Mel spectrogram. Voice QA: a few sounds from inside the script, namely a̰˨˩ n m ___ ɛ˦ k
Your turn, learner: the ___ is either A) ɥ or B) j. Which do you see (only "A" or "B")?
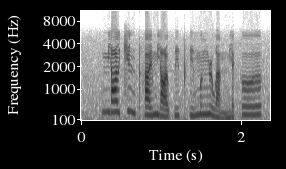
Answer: B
